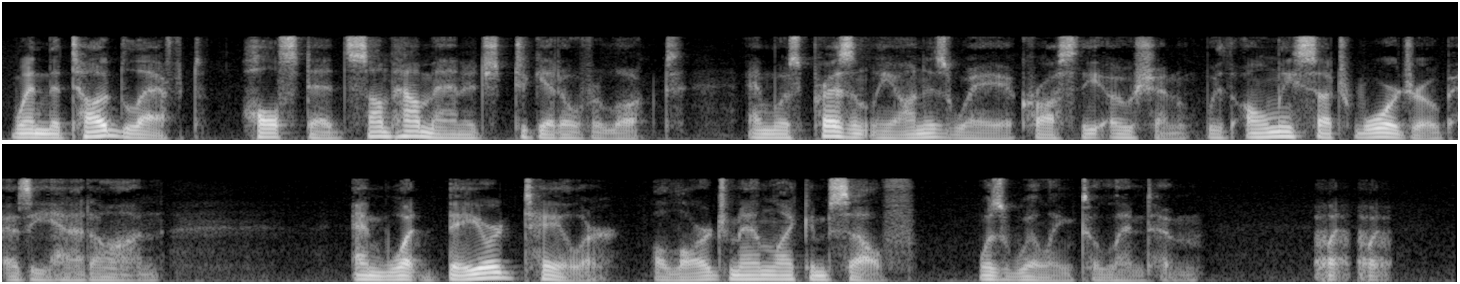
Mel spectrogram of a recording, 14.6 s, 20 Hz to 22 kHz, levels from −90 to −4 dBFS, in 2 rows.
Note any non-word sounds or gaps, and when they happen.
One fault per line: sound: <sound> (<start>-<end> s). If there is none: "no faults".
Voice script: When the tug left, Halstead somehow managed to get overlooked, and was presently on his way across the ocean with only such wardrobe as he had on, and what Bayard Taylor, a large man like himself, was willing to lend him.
sound: laugh (13.9-14.2 s)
